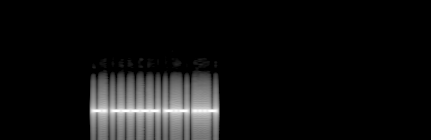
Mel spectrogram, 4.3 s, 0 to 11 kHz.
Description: Morse code, heard as a keyed tone, about 50 wpm, 700 Hz. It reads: N0KV
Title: Easy Call Signs - 50wpm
